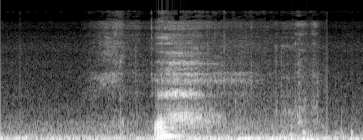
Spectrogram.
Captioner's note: sleepy sigh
